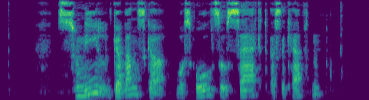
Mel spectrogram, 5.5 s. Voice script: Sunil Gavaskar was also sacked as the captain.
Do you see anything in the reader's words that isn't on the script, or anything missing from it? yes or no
no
